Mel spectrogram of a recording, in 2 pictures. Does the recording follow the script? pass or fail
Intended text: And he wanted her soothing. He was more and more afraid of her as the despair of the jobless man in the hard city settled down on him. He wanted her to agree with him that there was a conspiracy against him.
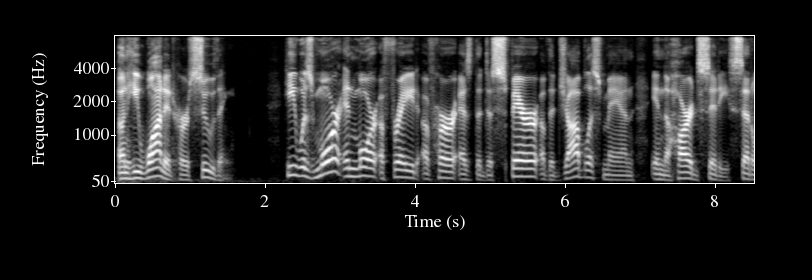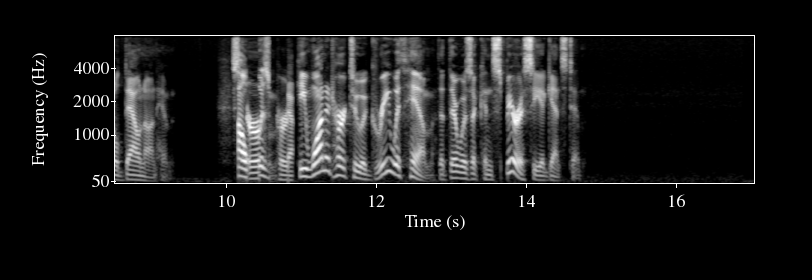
fail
